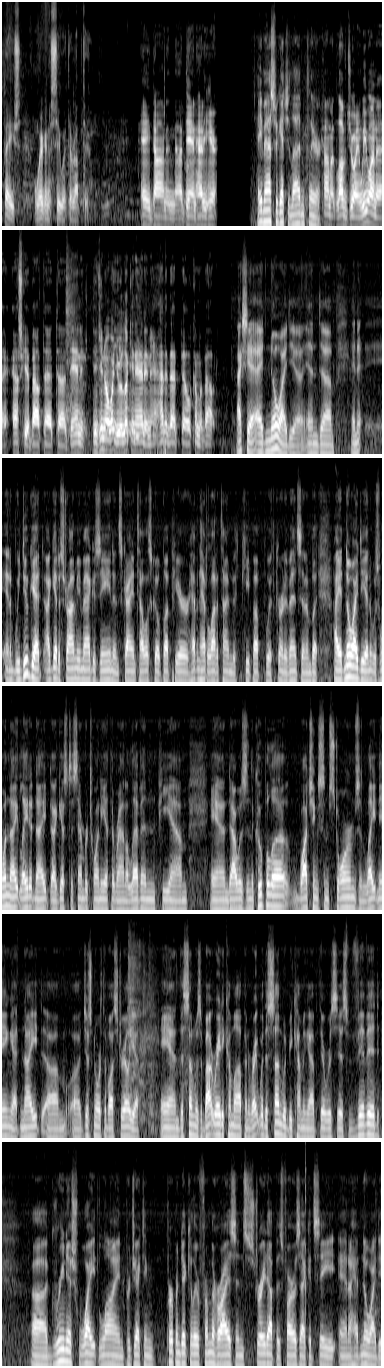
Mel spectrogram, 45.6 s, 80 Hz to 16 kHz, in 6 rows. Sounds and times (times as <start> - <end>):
Speech: 0.0 - 2.2, 2.8 - 4.4, 5.1 - 38.0, 38.6 - 45.5.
